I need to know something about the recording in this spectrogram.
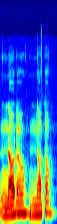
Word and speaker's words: Noto: I guess that Noto is how you say his name.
